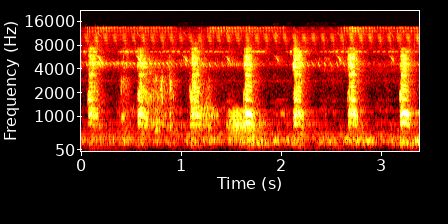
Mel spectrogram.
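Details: Egyptian geese upset over something at night, 22:41 on 27 January 2023, at Gowrie dam waterhole, Djuma Game Reserve, Sabi Sand Wildtuin, South Africa, on a live camera; harsh, buzzy honks repeated about twice a second over a low steady hum.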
